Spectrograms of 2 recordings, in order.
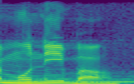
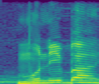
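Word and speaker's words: Muneeba: है बचाव करने वाली जरिया हिफाजत नाम है मुनीबा मुनीबा की मानी अल्लाह की तरफ रुजू करने वाली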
